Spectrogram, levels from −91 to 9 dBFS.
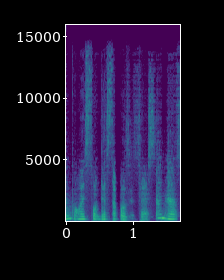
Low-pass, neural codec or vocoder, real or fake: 14.4 kHz; codec, 44.1 kHz, 0.9 kbps, DAC; fake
